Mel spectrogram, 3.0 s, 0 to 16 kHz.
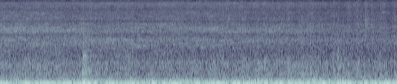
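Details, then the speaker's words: Ford OBS Bronco just fired cold after wiring modifications, not yet warmed up: ragged, uneven idle that won't settle, idle air control motor audibly hunting, IAC steps reading 225 against a wanted 3–10; rough cold idle. "You hear the idle air control motor slowing down? That sucking sound that some of you in the comments are just gonna say, well, that's a Ford sucking."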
